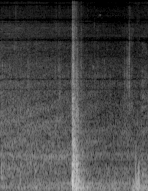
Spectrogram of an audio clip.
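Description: A car door slams shut.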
